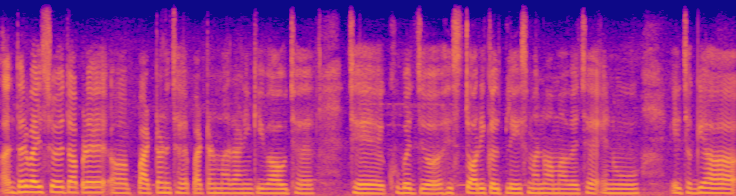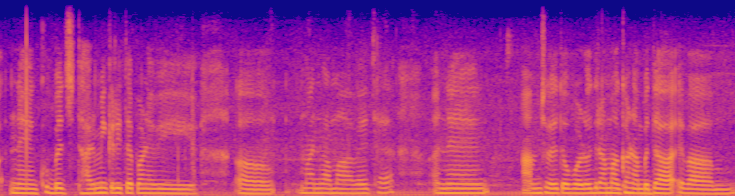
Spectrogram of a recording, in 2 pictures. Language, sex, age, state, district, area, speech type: Gujarati, female, 18-30, Gujarat, Rajkot, urban, spontaneous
